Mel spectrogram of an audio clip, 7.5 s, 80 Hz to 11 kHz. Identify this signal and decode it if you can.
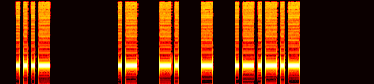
Morse code, heard as a keyed tone, about 16 wpm, spaced as for 12 wpm, 800 Hz. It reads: V ANT.
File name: QSOs / QSOs-mp3s / WD0FBT 1@10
